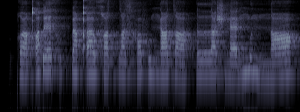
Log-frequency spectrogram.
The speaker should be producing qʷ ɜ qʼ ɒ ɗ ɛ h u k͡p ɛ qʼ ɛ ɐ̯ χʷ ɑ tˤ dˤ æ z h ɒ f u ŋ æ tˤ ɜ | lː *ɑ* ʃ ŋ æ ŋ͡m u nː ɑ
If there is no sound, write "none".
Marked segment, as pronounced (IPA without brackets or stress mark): ɑ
